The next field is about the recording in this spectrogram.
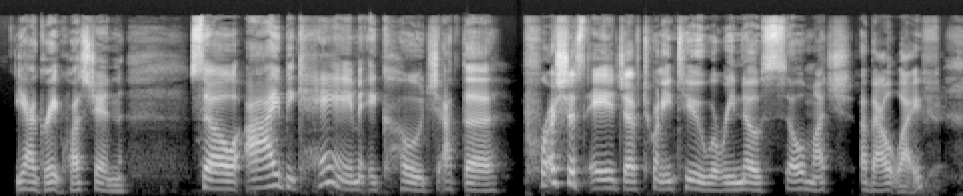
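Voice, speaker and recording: On a very clean recording with a silent background, a woman with an American accent talks very slowly in a very deep, low pitch with lively intonation. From Washington State. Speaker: firefighter and wellness coach. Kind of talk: interview.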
